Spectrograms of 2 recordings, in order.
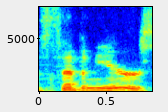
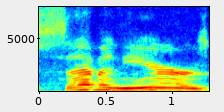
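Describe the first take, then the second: First: Said in the usual way. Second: "Seven years" drawn out slowly, higher; emphatic repeat. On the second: Real, not acted. Telling viewers about never paying late, "Seven years" stressed emphatically.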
